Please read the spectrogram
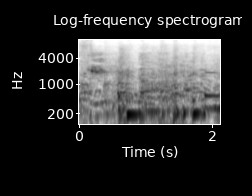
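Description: Live band music with a man singing into a handheld microphone.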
